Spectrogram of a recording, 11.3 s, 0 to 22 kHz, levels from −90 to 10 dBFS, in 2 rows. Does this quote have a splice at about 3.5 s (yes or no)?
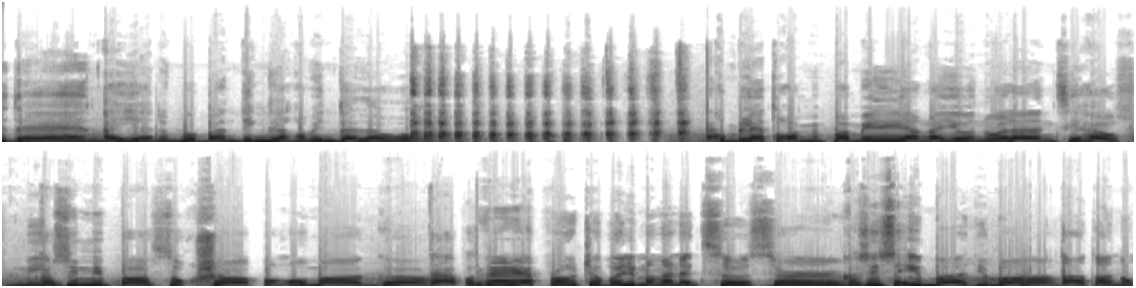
yes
